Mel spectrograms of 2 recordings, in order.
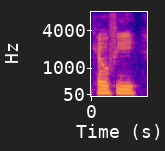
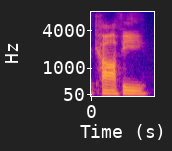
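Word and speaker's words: Ko-fi: some people pronounce it kofi some people pronounce it coffee whatever kofi i have one of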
